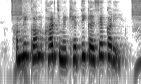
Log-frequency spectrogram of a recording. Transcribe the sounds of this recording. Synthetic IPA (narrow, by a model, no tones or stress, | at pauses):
həmnikəmkʰəɾt͡ʃmẽkʰeːt̪ikɛːsekəɾiː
